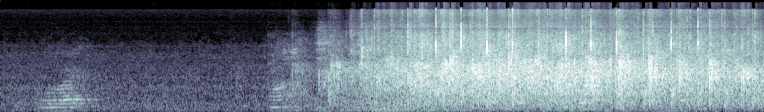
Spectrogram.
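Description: Applause from the crowd at a university racing team's car unveil swells after a short spoken line and holds as sustained, dense clapping.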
